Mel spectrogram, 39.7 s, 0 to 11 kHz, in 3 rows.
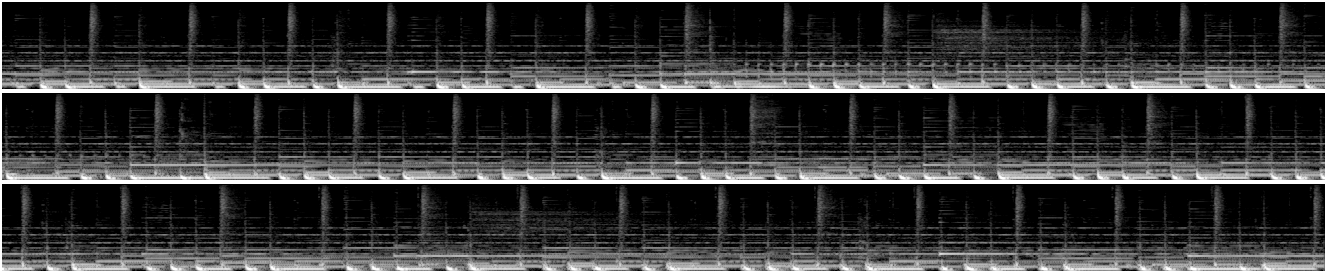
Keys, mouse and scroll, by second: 0.4 Down, 1.0 Down, 2.1-2.4 alt+scroll down 1, 2.4 alt+scroll up 1, 2.7 space, 4.9 double click, 6.5 right click, 8.9 alt+click, 12.6 double click, 13.5-14.1 alt+scroll down 1, 16.4 v, 16.9 double click, 17.5 alt+scroll up 1, 18.1 space, 18.7 alt+scroll up 1, 19.4 double click, 19.6 alt+scroll down 1, 21.5-22.0 alt+scroll down 1, 24.6 double click, 30.2-30.6 alt+scroll up 1, 31.7 alt+scroll up 1, 31.8 alt+scroll down 1, 35.4 double click, 37.8 shift+click.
